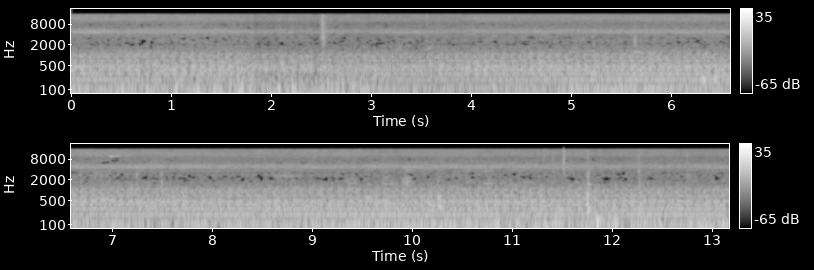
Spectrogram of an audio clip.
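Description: Metal clanks now and then at a drill rig.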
